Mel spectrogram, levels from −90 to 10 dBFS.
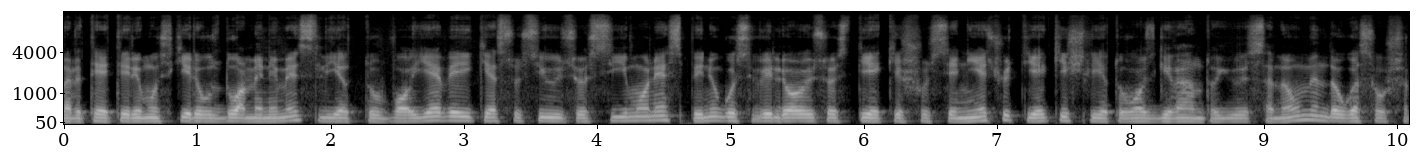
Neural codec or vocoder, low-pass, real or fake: codec, 44.1 kHz, 7.8 kbps, DAC; 14.4 kHz; fake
